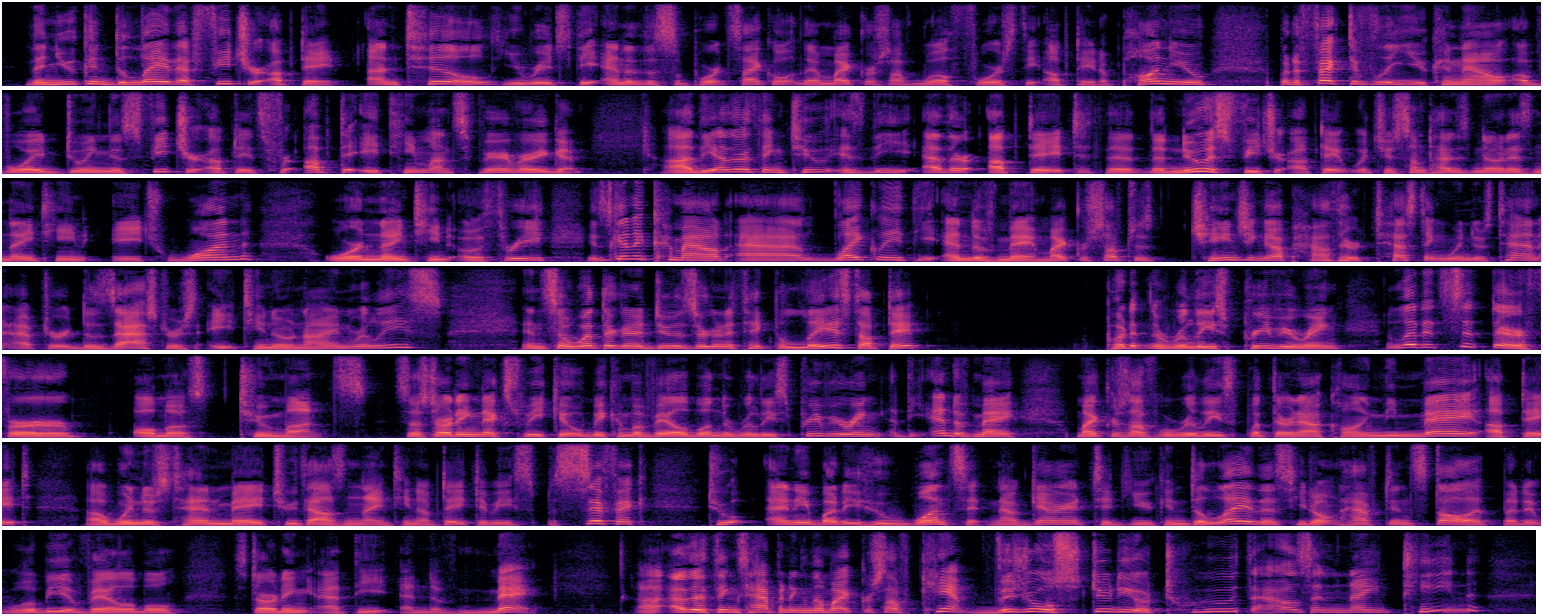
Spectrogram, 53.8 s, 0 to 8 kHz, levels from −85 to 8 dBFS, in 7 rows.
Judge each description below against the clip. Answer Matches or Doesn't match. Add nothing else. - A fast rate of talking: Matches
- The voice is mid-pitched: Matches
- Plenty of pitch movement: Matches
